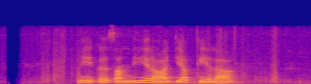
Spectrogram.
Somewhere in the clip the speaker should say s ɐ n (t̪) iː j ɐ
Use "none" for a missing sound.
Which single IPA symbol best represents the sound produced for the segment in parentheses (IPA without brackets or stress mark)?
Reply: d̪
